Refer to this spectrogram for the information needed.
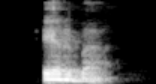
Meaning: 1. herb 2. grass 3. marijuana
- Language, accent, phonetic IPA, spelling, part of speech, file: Catalan, Valencia, [ˈeɾ.ba], herba, noun, LL-Q7026 (cat)-herba.wav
